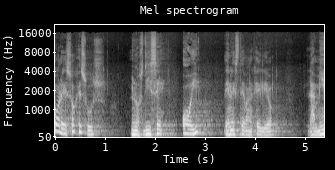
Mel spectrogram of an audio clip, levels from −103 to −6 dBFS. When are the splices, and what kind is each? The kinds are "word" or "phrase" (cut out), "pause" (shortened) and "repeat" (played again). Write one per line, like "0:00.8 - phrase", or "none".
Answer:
0:02.4 - pause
